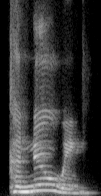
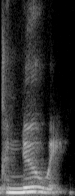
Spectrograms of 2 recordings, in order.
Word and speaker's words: canoeing: then canoeing okay so the stress is new canoeing okay so the three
